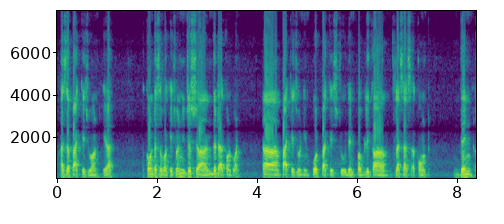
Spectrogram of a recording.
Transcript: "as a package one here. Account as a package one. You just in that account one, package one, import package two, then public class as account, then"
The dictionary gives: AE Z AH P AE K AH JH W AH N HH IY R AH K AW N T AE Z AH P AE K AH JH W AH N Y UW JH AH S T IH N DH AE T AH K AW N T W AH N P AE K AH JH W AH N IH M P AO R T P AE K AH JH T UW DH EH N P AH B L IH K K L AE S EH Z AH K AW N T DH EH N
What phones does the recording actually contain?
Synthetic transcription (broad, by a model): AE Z AH P AE K AH JH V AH N HH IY R AH K AW N T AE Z AH P AE K AH JH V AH N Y JH AH S T IH N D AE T AH K AW N T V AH N P AE K AH JH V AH N IH M P AO R T P AE K AH JH T UW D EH N P AH B L IH K K L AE S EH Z AH K AW N T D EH N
